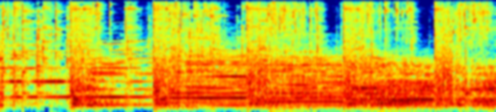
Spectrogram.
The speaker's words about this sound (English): "Here's my mother's piano." He videotaped himself holding up a giant wrench in front of a little upright piano. "Right here." And then smashing it down.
